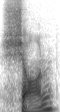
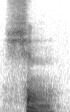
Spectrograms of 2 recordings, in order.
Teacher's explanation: I wouldn't normally say sha with rounded lips I would say Shin with neutral lips and a very short sound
